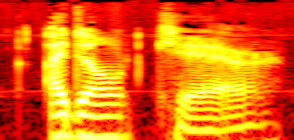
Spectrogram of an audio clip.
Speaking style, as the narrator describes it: he persisted gloomily

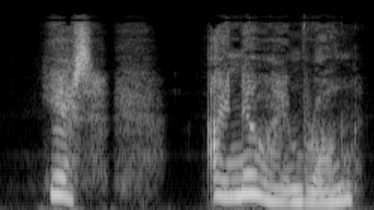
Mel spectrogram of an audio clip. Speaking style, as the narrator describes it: she pleaded timidly

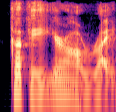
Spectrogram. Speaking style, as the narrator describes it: he exclaimed

